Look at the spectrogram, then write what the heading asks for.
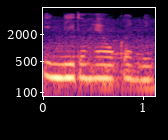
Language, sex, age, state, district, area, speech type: Dogri, female, 18-30, Jammu and Kashmir, Reasi, urban, spontaneous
